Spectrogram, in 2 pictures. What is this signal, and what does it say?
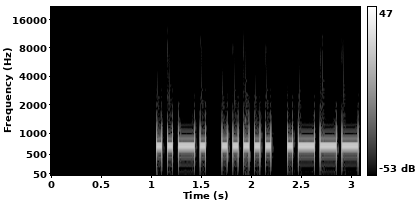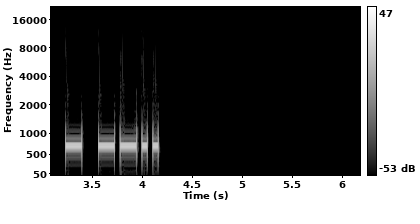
Morse code, heard as a keyed tone, about 22 wpm, 700 Hz. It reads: F5JTZ
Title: DXCC-100 Call Signs - 5 Characters - Repeated 2x - 22wpm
